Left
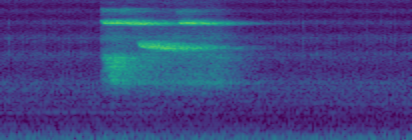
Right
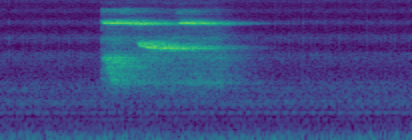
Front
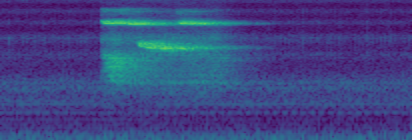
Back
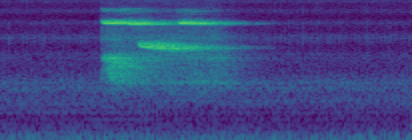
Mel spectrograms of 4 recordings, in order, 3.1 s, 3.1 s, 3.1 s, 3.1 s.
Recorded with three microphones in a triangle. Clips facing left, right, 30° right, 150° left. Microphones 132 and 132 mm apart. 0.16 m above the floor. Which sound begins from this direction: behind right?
A bird, at 0.8 s.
